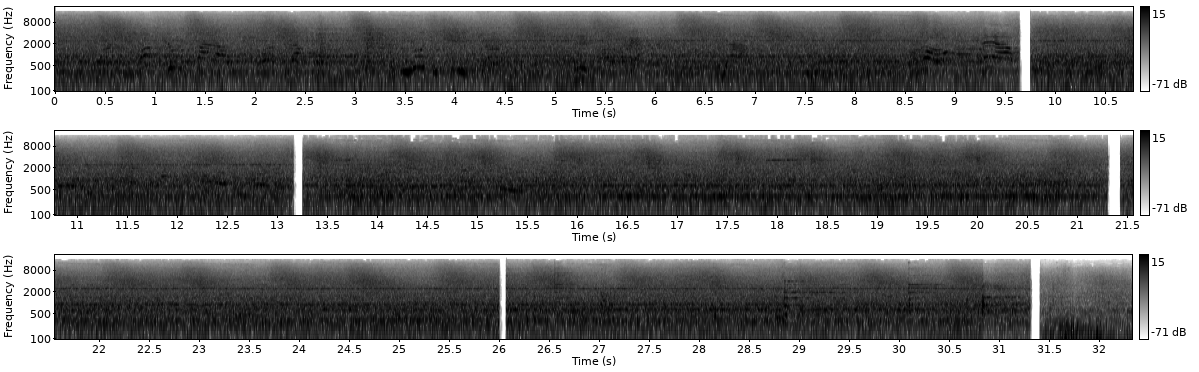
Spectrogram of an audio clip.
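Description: Sweets-factory production machinery running, a loud steady din with several held tones and a regular clatter. The sound drops out suddenly and briefly four times.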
